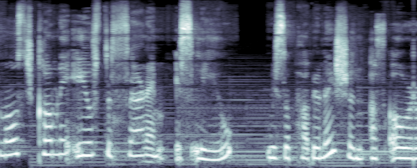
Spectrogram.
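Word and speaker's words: 刘: The pinyin of character Liu follows the second tone, so it is pronounced as Le, Yu, Liu. If you would like to, you can follow me. Le, Yu, Liu, Le, Yu, Liu.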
